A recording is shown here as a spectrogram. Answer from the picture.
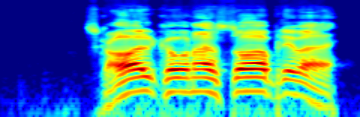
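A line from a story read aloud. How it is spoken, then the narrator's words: Shouted into ear. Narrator (Russian): прокричал я в ухо рыжему немцу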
